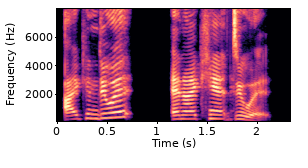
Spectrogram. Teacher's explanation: the t at the end of can't often becomes very weak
